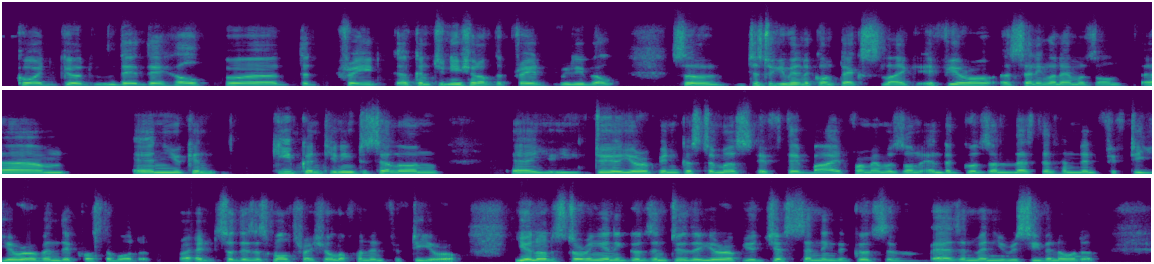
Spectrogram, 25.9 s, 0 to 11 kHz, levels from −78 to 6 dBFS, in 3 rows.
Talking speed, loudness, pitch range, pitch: 215 wpm, -24 LUFS, 130-145 Hz, 140 Hz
